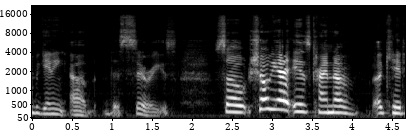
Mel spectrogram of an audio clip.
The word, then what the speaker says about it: Shoya: No, it's not Shoka, it's Shoya. There you go. Sorry, Shoka is the girl that that gets kind of introduced mostly in the beginning of this series. So Shoya is kind of a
